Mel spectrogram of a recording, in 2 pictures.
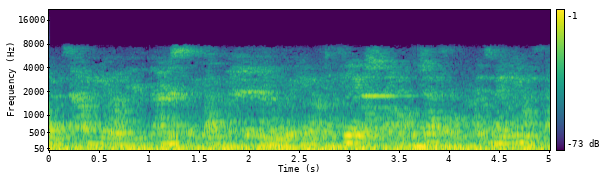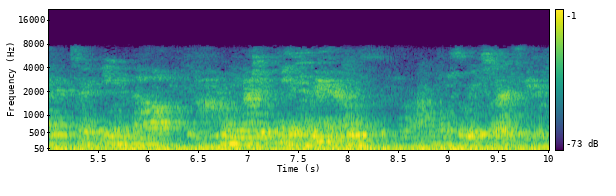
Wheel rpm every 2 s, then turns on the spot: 0, 0, 0, 0, 0.
none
